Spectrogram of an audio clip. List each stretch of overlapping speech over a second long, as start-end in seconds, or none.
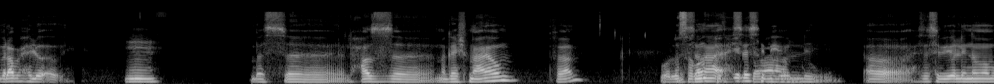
6.8-8.2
